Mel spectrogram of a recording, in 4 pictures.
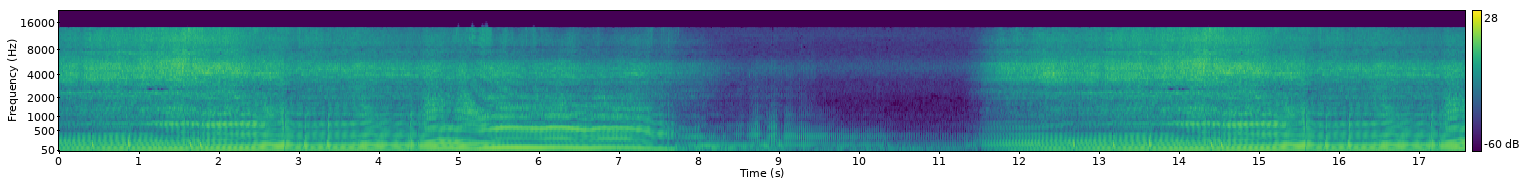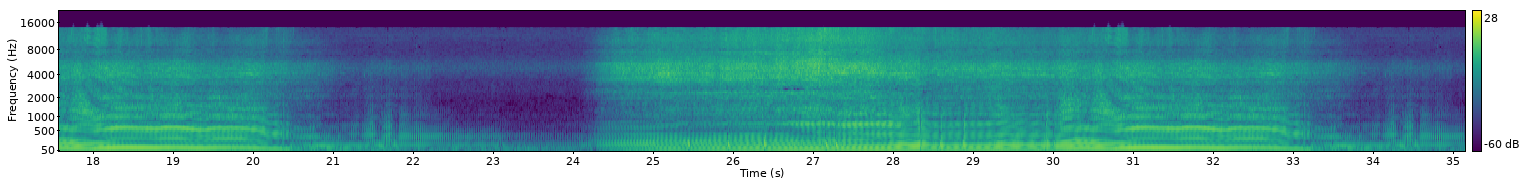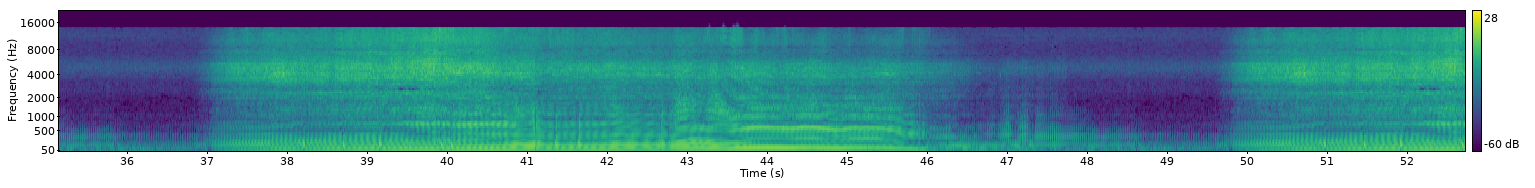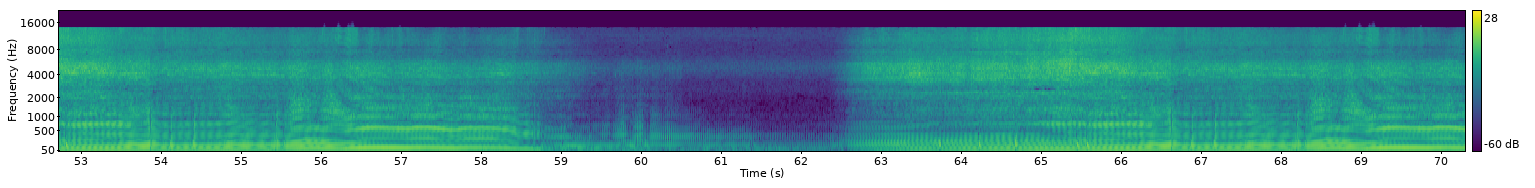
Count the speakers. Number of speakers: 0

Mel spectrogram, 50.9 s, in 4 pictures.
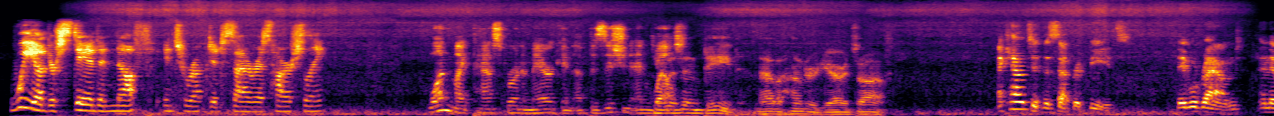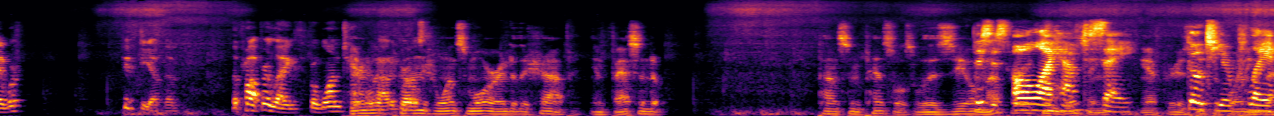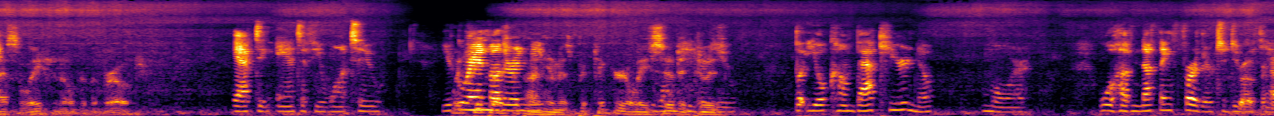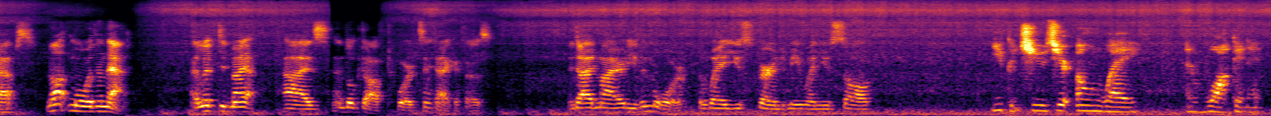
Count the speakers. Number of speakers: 4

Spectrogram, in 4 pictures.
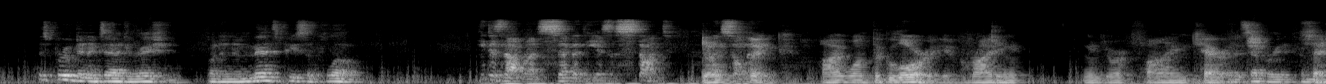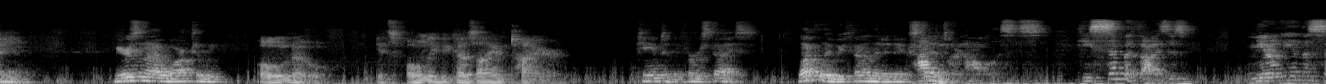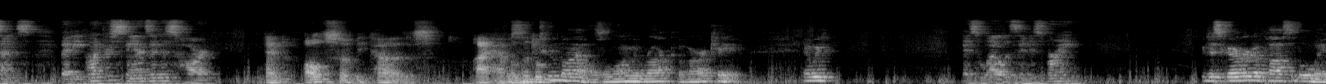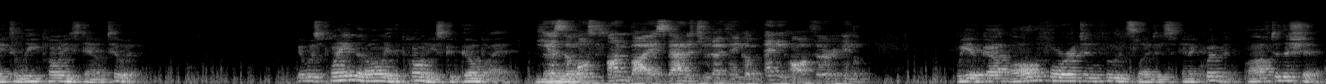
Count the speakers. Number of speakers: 3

